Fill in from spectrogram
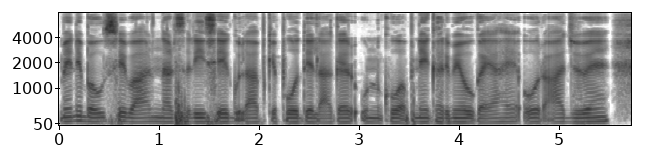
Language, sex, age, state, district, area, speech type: Hindi, male, 18-30, Rajasthan, Jaipur, urban, spontaneous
